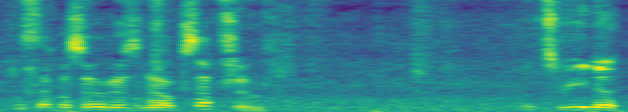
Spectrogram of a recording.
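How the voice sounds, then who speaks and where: A man's voice: sits high, sing-song, moderate pace, noisy background. A man hosting a children's storytime show, telling a playful adventure story in a theatrical manner. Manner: theatrical, acting out his own adventure.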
